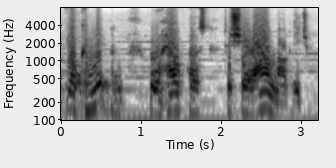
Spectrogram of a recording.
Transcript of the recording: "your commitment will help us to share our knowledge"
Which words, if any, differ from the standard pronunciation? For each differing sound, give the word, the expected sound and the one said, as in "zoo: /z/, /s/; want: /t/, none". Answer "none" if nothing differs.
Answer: none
